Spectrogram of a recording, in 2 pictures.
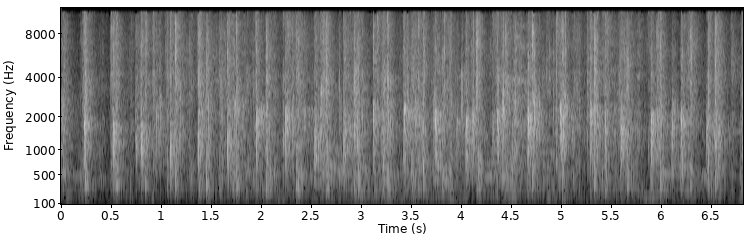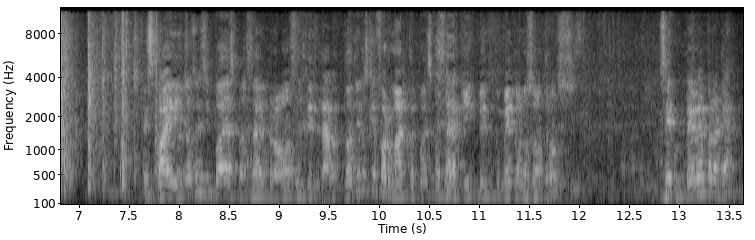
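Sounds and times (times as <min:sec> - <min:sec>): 
audience clapping at a talk event: 0:00.0 - 0:07.9
speech: 0:07.7 - 0:12.2, 0:12.8 - 0:13.6.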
